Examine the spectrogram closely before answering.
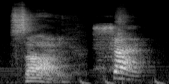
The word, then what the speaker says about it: psi: other one which i just learned how to pronounce is psi psi okay and psi is 1 minus the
